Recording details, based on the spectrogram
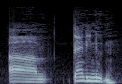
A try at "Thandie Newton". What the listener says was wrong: I think the H is silent. I think the H is silent.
